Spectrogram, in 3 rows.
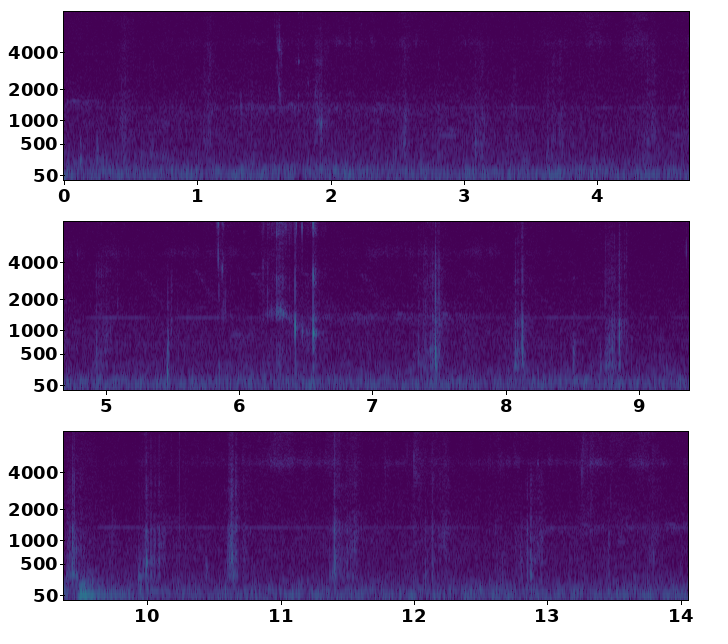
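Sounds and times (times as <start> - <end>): crunchy chewing: 0.0 - 14.0
biting into cucumber: 0.4 - 6.7.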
